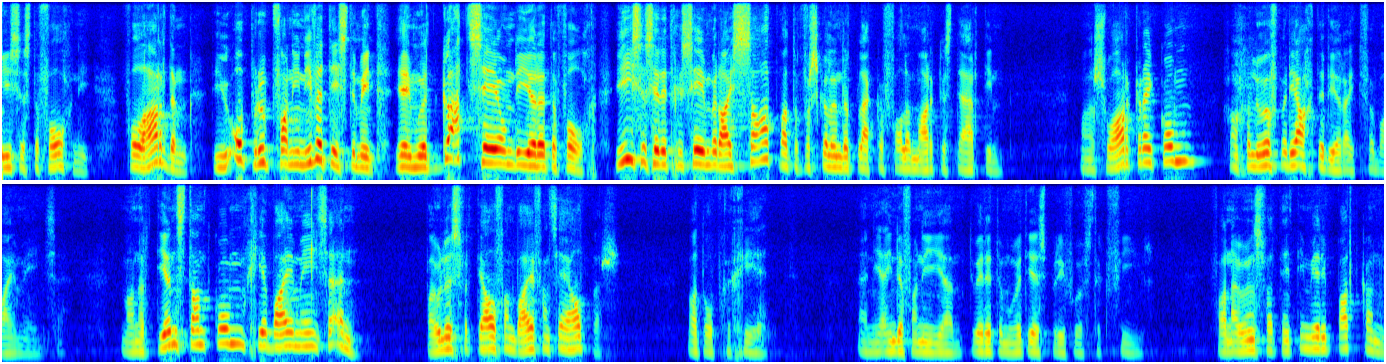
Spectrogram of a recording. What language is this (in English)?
Dutch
